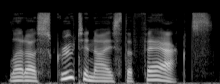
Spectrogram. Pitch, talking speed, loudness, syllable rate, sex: 180 Hz, 135 wpm, -18 LUFS, 4.1 syllables/s, female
